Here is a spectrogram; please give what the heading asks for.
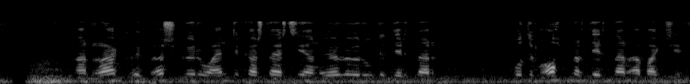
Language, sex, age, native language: Icelandic, male, 30-39, Icelandic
